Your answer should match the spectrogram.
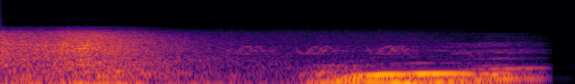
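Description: Slowed-down sound of an aerosol can bursting into a fireball: a deep, drawn-out rumble that fades over about two seconds. Then low, stretched moaning tones, the slowed-down voices of onlookers, rise about two seconds in and cut off abruptly at the end.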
